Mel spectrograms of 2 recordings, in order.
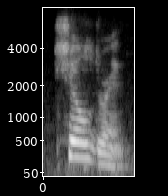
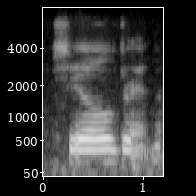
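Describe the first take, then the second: First: Said in the usual way. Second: Put-on Children drawn out as chil, dren; two stretched beats on Children; split into syllables. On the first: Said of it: "echo the word". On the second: Shown as a demonstration. Teacher reading back the spelling, Children syllable by syllable. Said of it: "let's spell the second syllable".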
